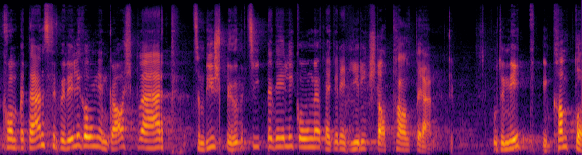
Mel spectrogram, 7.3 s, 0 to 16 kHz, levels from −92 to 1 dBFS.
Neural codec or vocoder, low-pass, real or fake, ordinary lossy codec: codec, 44.1 kHz, 2.6 kbps, SNAC; 14.4 kHz; fake; none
